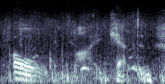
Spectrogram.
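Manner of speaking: breathy near-whisper, voice dropped away; hushed whisper. Acted. Mrs Feemster whispers fondly to the Captain. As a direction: whisper it to him, moved. Touched lady sighs to captain.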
